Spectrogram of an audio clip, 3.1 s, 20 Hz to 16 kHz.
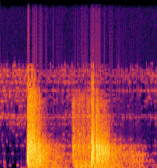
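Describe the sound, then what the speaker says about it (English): Two heavy mortar blasts boom from a World War II infantry training film of 1943, each a loud, sudden crash that rolls away slowly, the second following about a second after the first. "And mortar fire is high-angle fire which can slam down from the sky."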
